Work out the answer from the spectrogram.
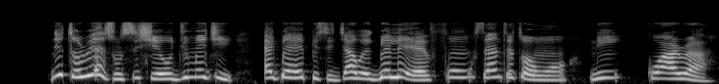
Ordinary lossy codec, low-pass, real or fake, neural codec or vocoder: none; 7.2 kHz; real; none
